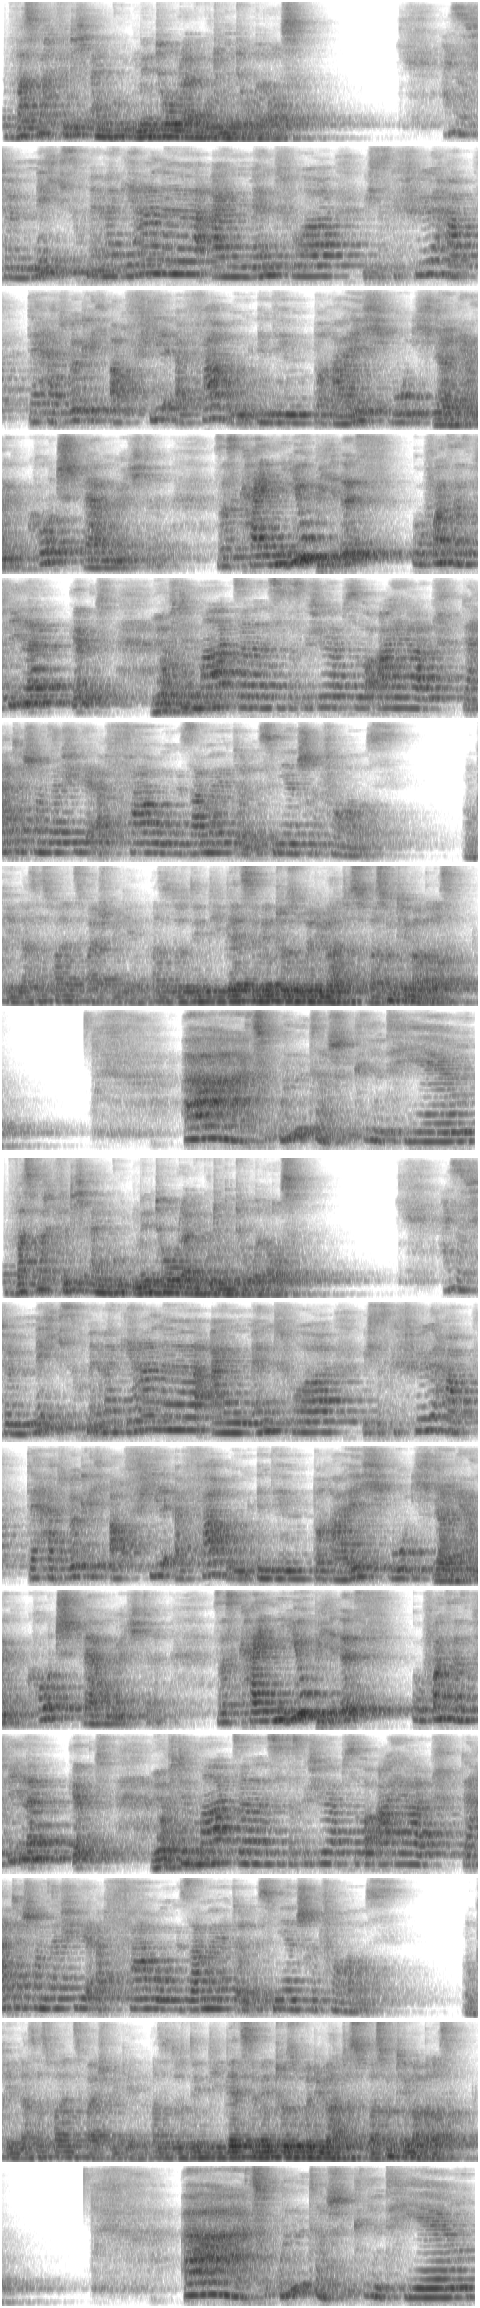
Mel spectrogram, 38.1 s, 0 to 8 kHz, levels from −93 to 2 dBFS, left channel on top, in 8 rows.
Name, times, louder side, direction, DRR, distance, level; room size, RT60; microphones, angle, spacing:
voice 1, 0.0-3.0 13.8-14.1 20.5-20.8 28.4-33.0, right 1 dB, 25° right, -7 dB, 1.3 m, -27 dB
voice 2, 4.0-18.1 18.4-27.7 34.2-38.0, right 1 dB, 60° right, -6 dB, 0.7 m, -31 dB
3.7 x 2.3 x 4.4 m, 1.4 s
head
